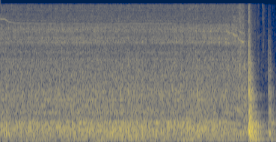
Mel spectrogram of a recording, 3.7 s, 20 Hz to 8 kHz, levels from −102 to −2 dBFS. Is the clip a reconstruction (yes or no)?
no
